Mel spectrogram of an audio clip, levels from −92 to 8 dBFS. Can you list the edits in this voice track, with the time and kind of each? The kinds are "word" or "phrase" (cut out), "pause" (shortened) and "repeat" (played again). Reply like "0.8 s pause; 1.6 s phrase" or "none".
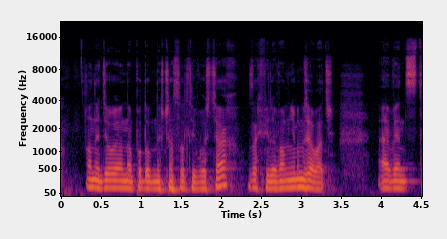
3.0 s word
